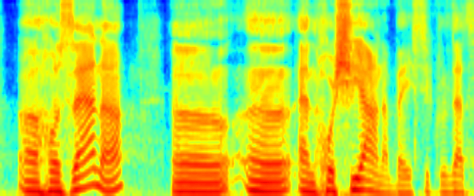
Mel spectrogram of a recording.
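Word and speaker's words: הושיעה נא: So the people who are putting these branches on the road and saying Hosanna and Hoshiana, basically. That's how you pronounce it. Say Hoshiana, Hoshiana.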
